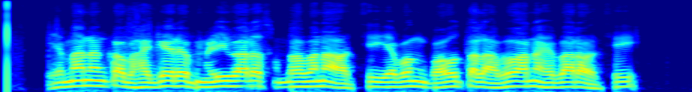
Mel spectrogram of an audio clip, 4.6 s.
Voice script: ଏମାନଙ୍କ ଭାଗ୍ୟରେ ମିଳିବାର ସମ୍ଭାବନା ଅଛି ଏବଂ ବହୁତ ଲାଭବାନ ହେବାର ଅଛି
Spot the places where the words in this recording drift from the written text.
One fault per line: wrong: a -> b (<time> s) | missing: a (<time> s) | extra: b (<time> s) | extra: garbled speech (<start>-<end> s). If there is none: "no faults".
no faults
